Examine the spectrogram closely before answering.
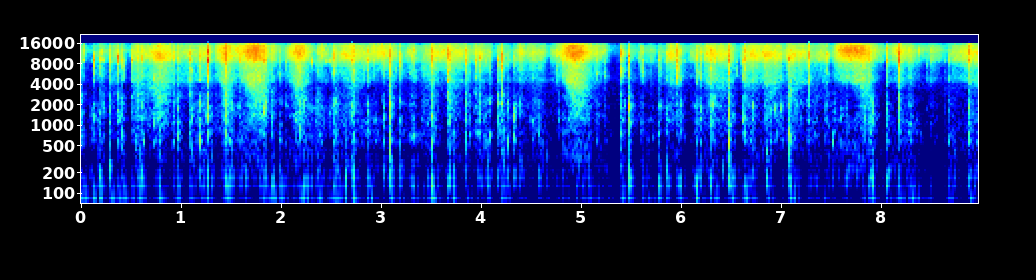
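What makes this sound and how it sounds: Fingertips of both hands type on the keys of a black plastic laptop keyboard. A rapid, uneven stream of short, dry clicks and taps is heard, with soft low thumps under them and brief pauses. Each keystroke dies away almost instantly.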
